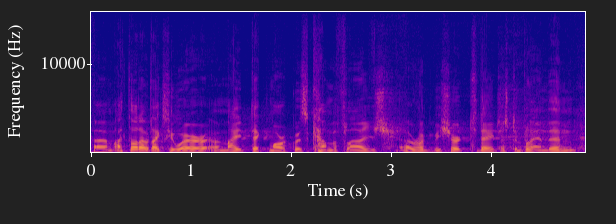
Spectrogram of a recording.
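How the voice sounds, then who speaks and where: Over noticeable background noise, a man speaks at a fairly quick pace. His pitch is fairly low, and he talks with a Northern Irish accent. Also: fairly even intonation. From Northern Ireland. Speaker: glass artist and art professor. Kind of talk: lecture. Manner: halting.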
